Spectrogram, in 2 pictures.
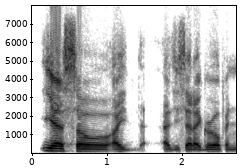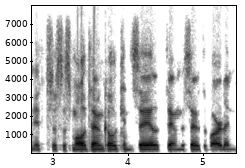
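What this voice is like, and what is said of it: Irish accent. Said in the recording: “this guy's got an accent. That's different... You're Irish.”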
